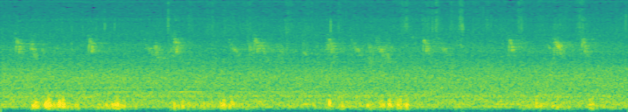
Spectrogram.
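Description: Faint outdoor ambience: short high chirps repeating irregularly about every half second to a second, over soft, scattered low ticks and rustles.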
